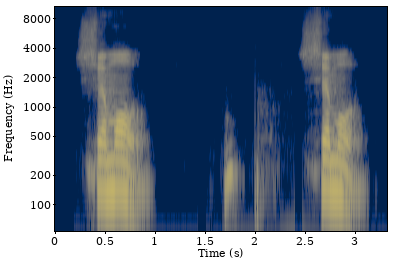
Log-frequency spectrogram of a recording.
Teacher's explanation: It gives a very short and quick Segol sound. And we can, if we observe here, Shemor, it gives a short E sound in Segol. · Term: vocal Shiva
